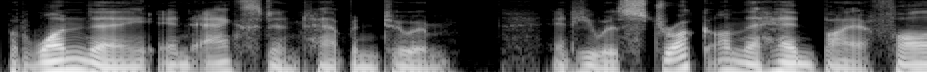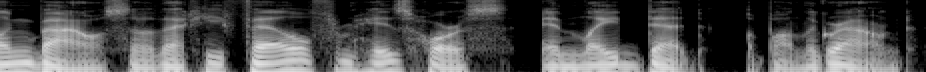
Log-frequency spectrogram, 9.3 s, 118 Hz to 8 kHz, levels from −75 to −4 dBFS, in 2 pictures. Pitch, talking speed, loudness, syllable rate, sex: 90 Hz, 205 wpm, -20 LUFS, 4.8 syllables/s, male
